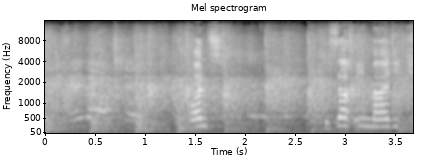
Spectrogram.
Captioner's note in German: Beifall SPD und Freie Demokraten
